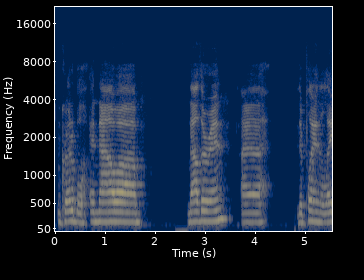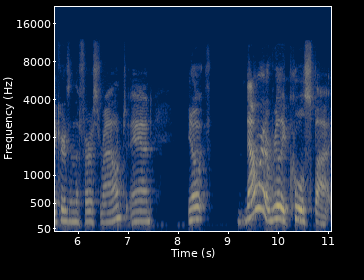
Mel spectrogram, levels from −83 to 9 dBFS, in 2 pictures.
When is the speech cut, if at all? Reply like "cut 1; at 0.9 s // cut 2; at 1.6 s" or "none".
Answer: none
